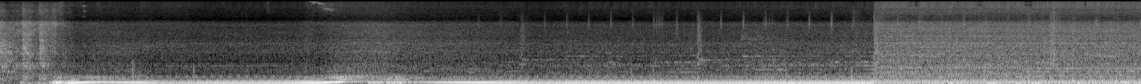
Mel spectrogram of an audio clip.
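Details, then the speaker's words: 2008 Dodge Charger 2.7L V6 after repair of a P0302 cylinder 2 misfire and clearing of codes; the engine catches quickly, revs cleanly up and down twice, then holds a smooth, even idle with no stumble or miss. "Sounds a lot better."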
